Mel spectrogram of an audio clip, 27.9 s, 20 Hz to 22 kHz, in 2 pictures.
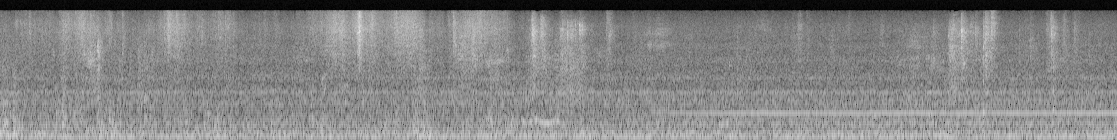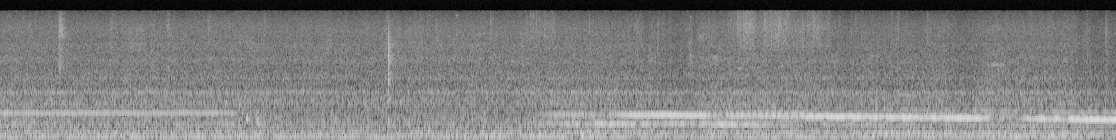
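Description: Inside a 300 series Shinkansen motor car: steady rumble and low hum, with a thin whine in the middle. About two-thirds through, the traction inverter's VVVF whine comes in as several tones sliding slowly down in pitch, with a few light clicks.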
